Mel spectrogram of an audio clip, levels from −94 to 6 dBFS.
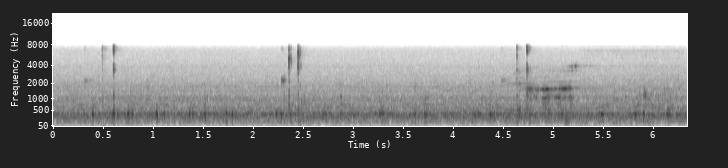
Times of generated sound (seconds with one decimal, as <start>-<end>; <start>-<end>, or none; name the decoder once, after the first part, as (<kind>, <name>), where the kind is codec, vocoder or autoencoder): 5.3-6.3 (vocoder, WaveNeXt)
